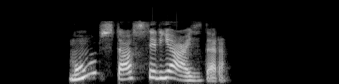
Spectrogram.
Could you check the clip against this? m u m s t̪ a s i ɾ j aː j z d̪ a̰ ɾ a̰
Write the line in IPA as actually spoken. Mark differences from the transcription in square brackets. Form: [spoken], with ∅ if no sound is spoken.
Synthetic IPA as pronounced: m u m s t̪ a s i ɾ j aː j z d̪ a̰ ɾ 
